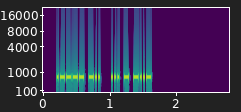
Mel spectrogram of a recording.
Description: Morse code, heard as a keyed tone, about 52 wpm, 700 Hz. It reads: 1D STX
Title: Field Day Exchanges - 50wpm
